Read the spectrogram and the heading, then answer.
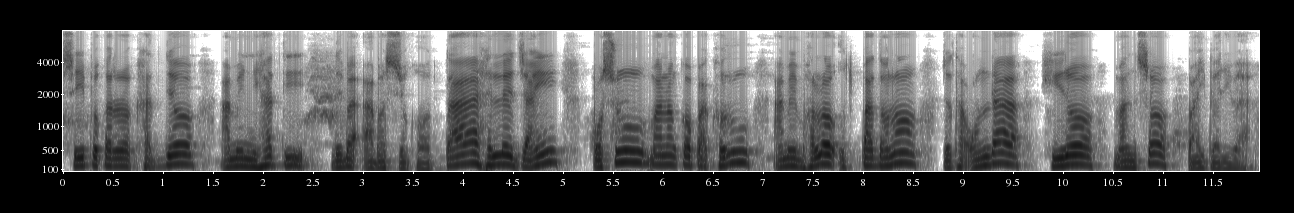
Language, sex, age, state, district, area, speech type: Odia, male, 60+, Odisha, Bhadrak, rural, spontaneous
